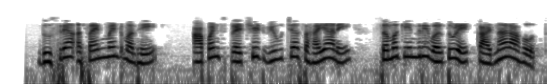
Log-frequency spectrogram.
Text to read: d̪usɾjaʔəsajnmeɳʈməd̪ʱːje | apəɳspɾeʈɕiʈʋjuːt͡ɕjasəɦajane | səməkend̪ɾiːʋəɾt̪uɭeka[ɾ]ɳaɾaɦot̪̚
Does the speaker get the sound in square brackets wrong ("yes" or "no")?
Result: yes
